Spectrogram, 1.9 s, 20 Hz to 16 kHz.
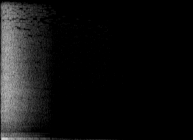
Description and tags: fat snare of god 018
This is a realistic snare I've made mixing various sounds. This time it sounds fatter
